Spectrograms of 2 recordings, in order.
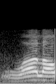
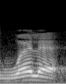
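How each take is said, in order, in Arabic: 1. اللام مغلّظة ومفخّمة. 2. اللام مرقّقة وخفيفة. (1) "ما أقول ولا الضالين ولا الضالين، خطأ" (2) "أقول ولا"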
